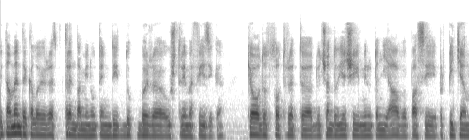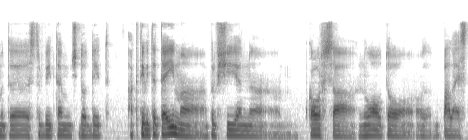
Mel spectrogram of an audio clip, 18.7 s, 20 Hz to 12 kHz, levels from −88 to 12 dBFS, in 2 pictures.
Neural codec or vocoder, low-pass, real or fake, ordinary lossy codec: none; 7.2 kHz; real; AAC, 48 kbps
